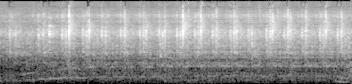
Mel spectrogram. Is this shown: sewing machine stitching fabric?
yes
